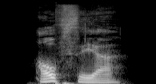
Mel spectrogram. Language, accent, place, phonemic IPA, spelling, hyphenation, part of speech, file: German, Germany, Berlin, /ˈʔaʊ̯fzeːɐ/, Aufseher, Auf‧se‧her, noun, De-Aufseher.ogg
- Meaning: A supervisor, person overseeing (the work of) others, taskmaster, foreman, warden, custodian, etc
